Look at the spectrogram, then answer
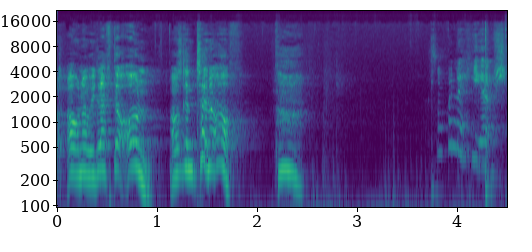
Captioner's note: gasps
